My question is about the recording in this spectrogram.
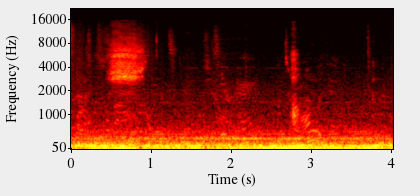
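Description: Steady low rumble of an airliner cabin in flight, with a single short "shh" hush about half a second in.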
